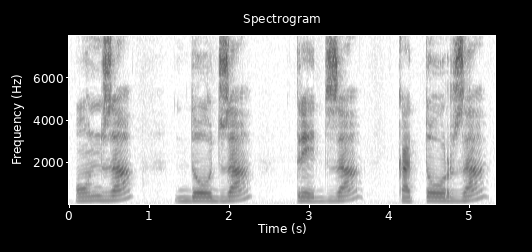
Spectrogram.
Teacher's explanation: y luego también fijaros esta de final que ya sabéis que es una vocal neutra y que por lo tanto no la pronunciamos como una e sino que es esta mezcla entre una e y una a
